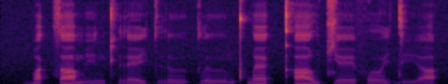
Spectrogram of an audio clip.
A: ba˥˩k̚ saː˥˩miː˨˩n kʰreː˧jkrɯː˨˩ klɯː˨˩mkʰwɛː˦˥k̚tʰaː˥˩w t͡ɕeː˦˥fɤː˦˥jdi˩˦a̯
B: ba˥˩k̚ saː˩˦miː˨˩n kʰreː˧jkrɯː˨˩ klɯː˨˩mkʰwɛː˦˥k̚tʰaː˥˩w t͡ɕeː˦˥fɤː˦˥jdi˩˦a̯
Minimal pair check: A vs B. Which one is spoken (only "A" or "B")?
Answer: A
